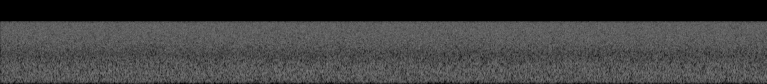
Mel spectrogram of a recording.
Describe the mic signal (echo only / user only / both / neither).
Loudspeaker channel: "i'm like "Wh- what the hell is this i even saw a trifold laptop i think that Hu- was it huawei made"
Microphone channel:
neither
